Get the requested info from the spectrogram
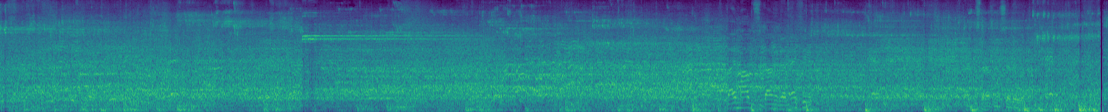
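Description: Basketball bouncing on a hardwood gym floor, with voices echoing around a large hall. A steady high tone sounds for about two seconds a few seconds in.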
